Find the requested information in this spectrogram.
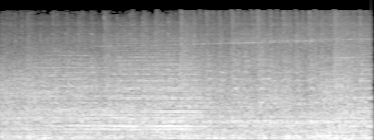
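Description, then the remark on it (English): A helicopter engine roars loudly and continuously as the helicopter soars straight upward, a dense mechanical drone with heavy low rumble that holds steady and swells slightly, with no voices. “Bond yanks the controls, and the helicopter soars straight upward.”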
